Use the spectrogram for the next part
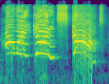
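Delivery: piercing, very high, loud fan squeal; screaming fan. Retold or imitated. Retelling fans spotting a famous actor, mock fan scream. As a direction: shriek like a starstruck fan. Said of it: "all of a sudden I hear".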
